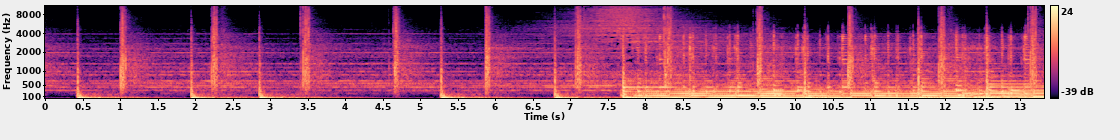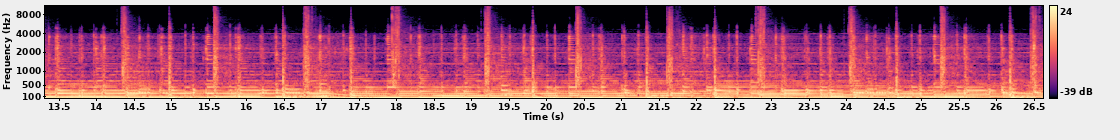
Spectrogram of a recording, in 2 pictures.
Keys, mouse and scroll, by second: 1.2-2.1 drag, 2.6-3.9 typing, 9.7-26.6 drag, 9.7 typing, 11.4 drag, 13.0 click, 14.1-14.4 click.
